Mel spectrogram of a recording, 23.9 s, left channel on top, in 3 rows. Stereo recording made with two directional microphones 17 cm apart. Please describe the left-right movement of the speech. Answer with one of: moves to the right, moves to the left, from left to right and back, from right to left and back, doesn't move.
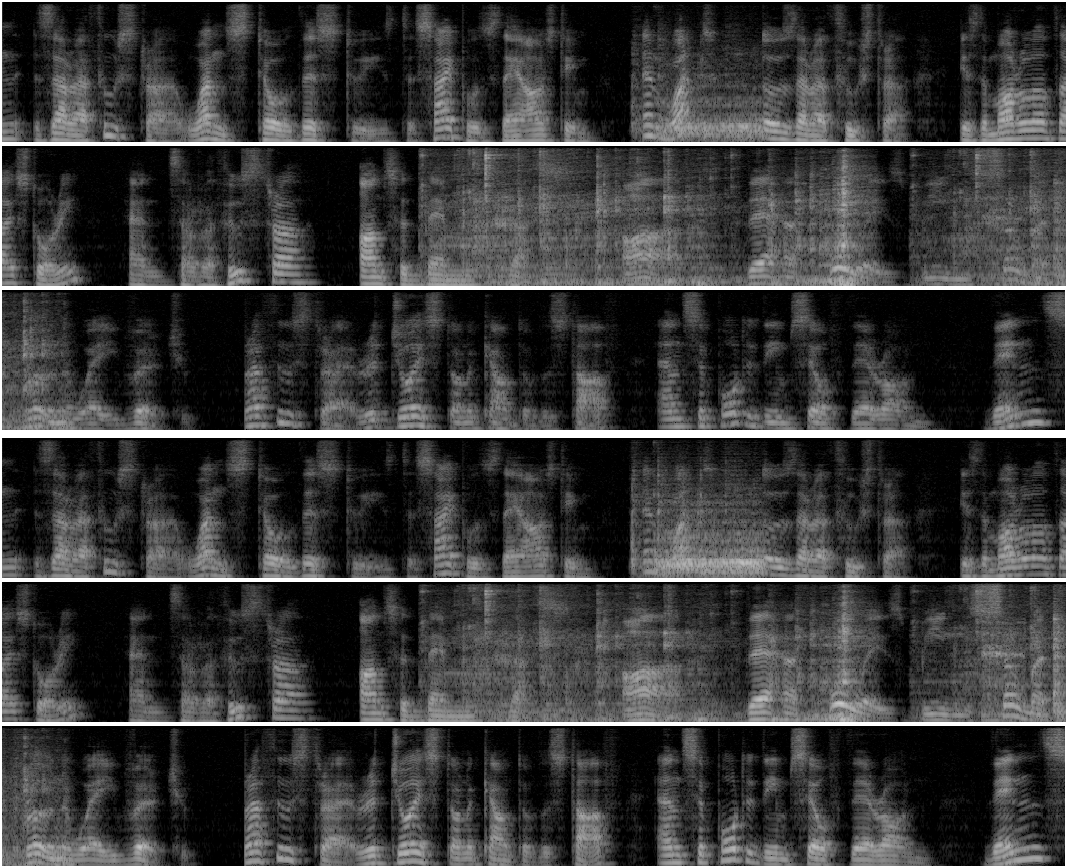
moves to the right.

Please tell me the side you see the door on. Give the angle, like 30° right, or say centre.
60° right.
